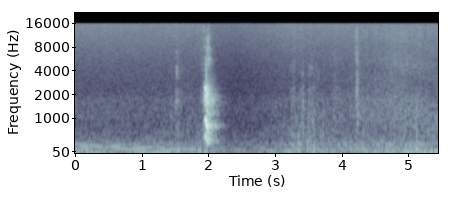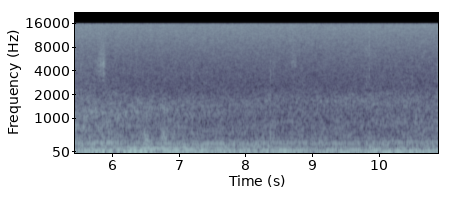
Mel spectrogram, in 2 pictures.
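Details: Benny, a Yorkshire Terrier puppy in Samsun, Turkey, lets out one sharp, bright bark near the two-second mark, followed by a quiet indoor room with faint rustling and low hum.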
